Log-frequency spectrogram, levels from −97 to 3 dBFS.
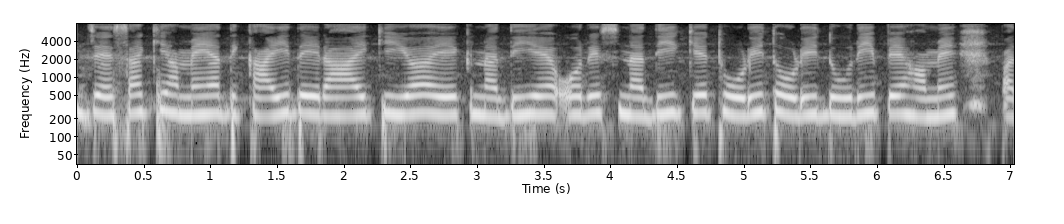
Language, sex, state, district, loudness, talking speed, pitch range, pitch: Hindi, female, Chhattisgarh, Rajnandgaon, -12 LUFS, 195 wpm, 230-250 Hz, 240 Hz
